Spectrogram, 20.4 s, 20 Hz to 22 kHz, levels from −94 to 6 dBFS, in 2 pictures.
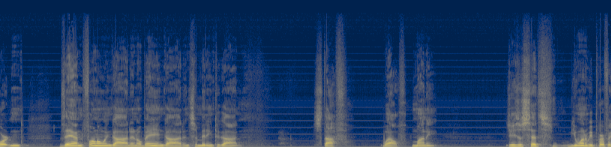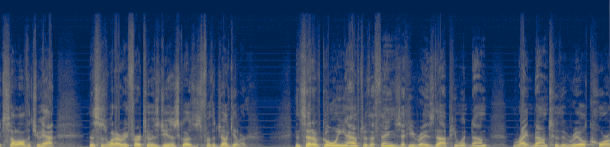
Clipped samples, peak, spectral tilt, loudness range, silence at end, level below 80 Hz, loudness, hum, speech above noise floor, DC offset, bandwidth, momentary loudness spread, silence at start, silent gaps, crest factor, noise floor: under 0.1%; -2 dBFS; -6.5 dB/octave; 9 LU; 0 s; -60 dBFS; -19 LUFS; none; 39 dB; 0.9%; 15.5 kHz; 10 LU; 0 s; none; 18 dB; -58 dBFS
